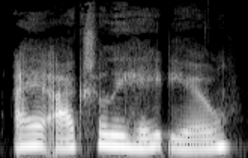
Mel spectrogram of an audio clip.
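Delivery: playful mock hatred; teasing. A narrator's reading. Genevieve needles her friend over lunch, teasing. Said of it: "Genevieve teases".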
